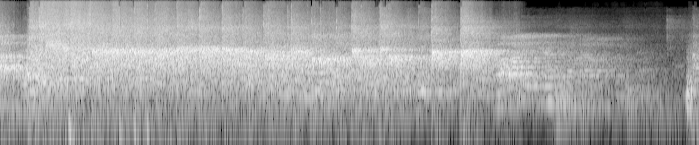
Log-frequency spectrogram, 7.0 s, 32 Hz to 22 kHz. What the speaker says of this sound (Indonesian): tepuk tangan buat kelompok 1 dan kelompok 4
